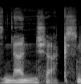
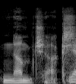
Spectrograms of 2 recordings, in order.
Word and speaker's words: nunchucks: I think it's nunchucks, not numchucks.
